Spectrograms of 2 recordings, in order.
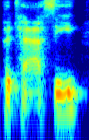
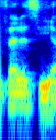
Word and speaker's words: Phetasy: I pronounced it Phetasy. And then once I heard it right, I'm like, oh, okay, so I'm a jackass. It's obviously Phetasy.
